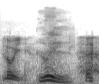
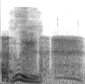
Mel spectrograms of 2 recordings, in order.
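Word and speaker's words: Lull: no lo digo bien Luis Lu Lil Lil sí por ahí en en Madrid soléis decir lul o cosas así pero es un poco difícil es PR nosotros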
